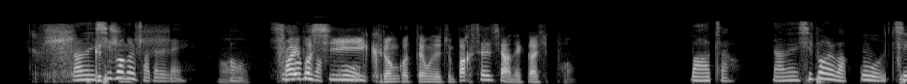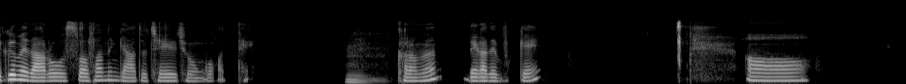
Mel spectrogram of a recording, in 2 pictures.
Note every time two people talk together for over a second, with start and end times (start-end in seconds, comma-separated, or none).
2.3-3.7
